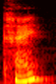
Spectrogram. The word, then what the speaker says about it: pain: Um because if you don't know um bread in French is p which is spelled p a i n which in English is pain.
